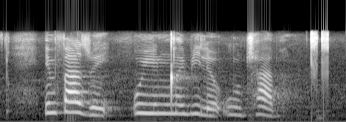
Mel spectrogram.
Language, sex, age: Xhosa, female, 22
